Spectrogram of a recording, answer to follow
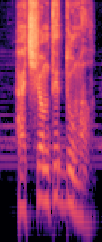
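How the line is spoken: Hissing. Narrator (Russian): прошипел

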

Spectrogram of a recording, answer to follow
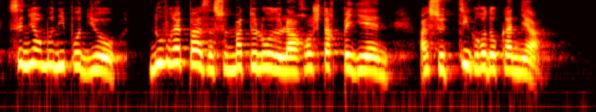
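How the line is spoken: Exclaiming. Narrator (French): s'écria-t-elle

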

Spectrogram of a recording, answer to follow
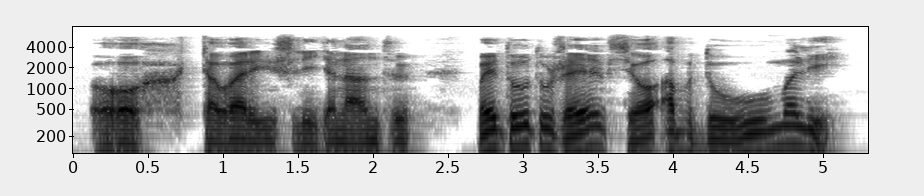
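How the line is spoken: Groaning. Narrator (Russian): Простонал Ларев

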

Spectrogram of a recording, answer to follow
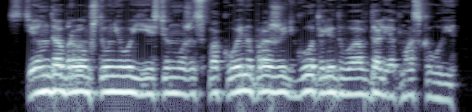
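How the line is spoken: Grumbling. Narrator (Russian): пробурчал де Лаэрт

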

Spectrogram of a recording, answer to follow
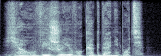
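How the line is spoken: Whispering. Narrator (Russian): прошептал Климент

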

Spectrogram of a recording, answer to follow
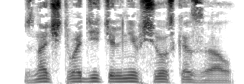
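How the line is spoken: Gruff mutter. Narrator (Russian): буркнул полубой

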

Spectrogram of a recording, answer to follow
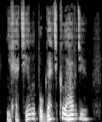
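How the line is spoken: Quiet. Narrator (Russian): ответила Салли тихо

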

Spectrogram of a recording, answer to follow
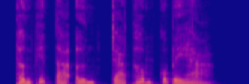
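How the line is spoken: Soft laugh, queen. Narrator (Vietnamese): Vương hậu cười khẽ mà nói

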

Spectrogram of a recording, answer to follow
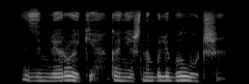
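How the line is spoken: Grumbling. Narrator (Russian): пробурчал Эван Байринг

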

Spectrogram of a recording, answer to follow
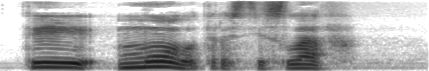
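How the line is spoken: Dry. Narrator (Russian): сухо сказал Никита

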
